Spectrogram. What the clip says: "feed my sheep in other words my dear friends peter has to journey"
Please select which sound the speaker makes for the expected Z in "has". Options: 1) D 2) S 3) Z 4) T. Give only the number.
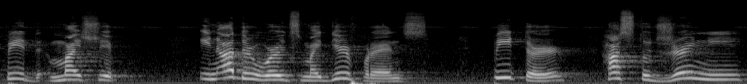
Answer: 2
